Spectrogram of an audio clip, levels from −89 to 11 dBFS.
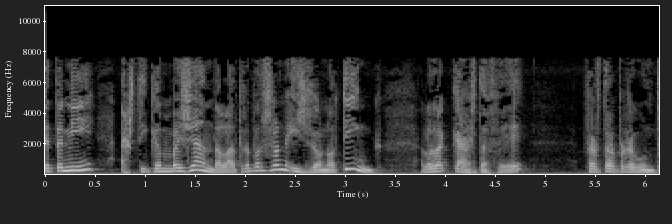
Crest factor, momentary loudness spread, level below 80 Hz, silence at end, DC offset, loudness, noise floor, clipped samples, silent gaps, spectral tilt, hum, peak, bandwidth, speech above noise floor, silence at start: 14 dB; 9 LU; -48 dBFS; 0 s; under 0.1%; -22 LUFS; -48 dBFS; under 0.1%; none; -5 dB/octave; none; -8 dBFS; 8 kHz; 27 dB; 0 s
